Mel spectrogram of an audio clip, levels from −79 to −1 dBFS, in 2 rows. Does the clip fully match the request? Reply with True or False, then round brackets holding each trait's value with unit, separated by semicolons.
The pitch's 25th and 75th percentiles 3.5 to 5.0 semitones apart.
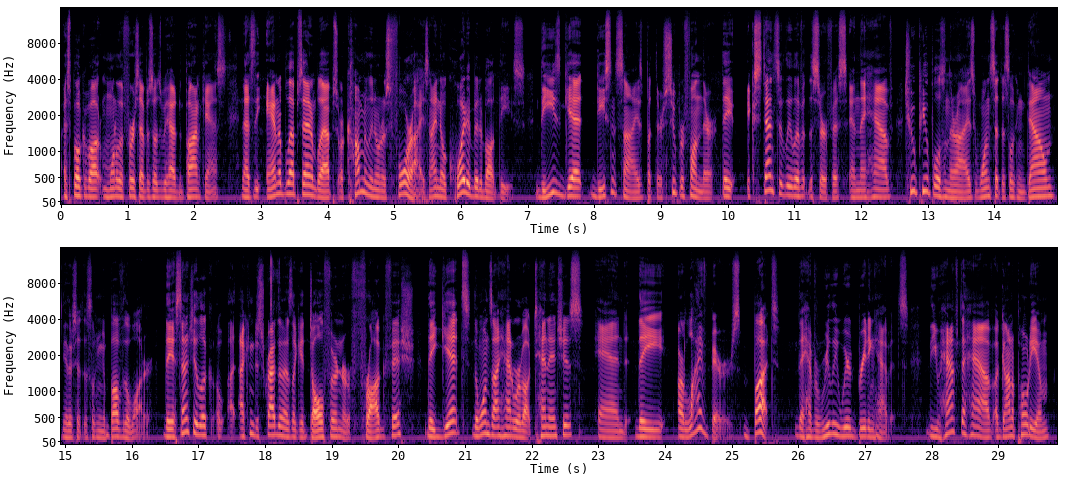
True (4.2 semitones)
